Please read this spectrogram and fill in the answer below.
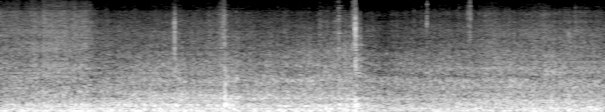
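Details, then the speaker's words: Carrier GasPack set to cool: steady low compressor hum with an even drone and a few faint clicks, no knocking or rattling; compressor running normally, though the unit is not heating. "Alright, because the compressor came on, I'm pretty sure it's calling for cooling at the thermostat, or at least it's set to cool. Working."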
